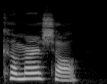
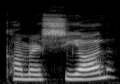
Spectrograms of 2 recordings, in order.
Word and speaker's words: commercial: تلفظ صحیح کامرشال کامرشیال غلطه. کلا هر جا آخر لغتی C I A L دیدین شال تلفظ میشه و شیال نداریم. مثلا financial, official, special که همگی به C-I-A-L ختم میشن.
